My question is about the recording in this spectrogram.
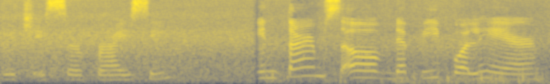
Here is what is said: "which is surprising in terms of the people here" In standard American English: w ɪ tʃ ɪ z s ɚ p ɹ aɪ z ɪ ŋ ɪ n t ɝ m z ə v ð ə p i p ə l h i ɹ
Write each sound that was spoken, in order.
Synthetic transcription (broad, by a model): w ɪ tʃ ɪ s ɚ p ɹ aɪ s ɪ ŋ ɪ n t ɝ m s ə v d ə p i p ə l h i ɹ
